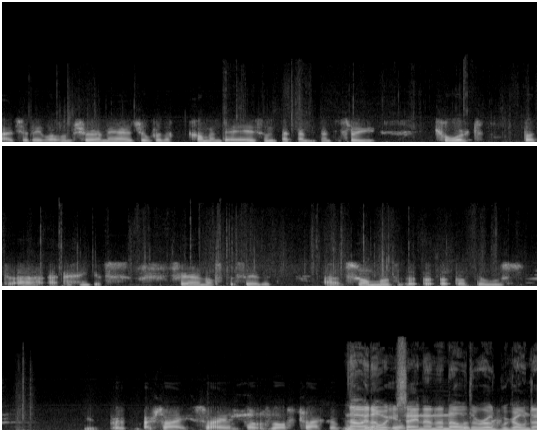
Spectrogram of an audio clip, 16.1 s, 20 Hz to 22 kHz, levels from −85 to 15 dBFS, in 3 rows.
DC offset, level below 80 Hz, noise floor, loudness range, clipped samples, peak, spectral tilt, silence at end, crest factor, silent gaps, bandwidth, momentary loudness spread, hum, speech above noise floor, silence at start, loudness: under 0.1%; -66 dBFS; -62 dBFS; 9 LU; under 0.1%; -2 dBFS; -5.5 dB/octave; 0 s; 22 dB; none; 14 kHz; 18 LU; none; 38 dB; 0 s; -23 LUFS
